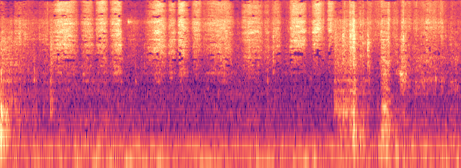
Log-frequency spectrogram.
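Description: A hand pats and rubs down loose glitter.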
